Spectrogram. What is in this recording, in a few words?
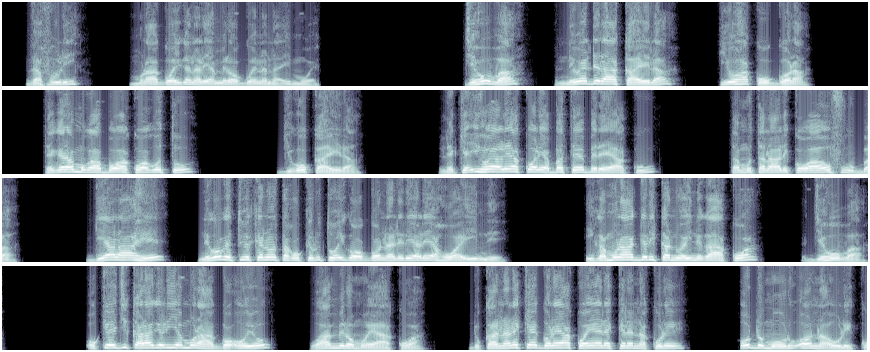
psalms, gikuyu drama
